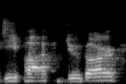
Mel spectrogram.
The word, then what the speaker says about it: Deepak Dugar: You can search my name, Deepak Dugar, like Deepak Chopra, but last name Dugar, Dugar.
